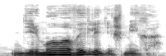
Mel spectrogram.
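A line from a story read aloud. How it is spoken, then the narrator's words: Monster's creaky rasp. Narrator (Russian): проскрипел монстр, которого я знал под именем Дэн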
